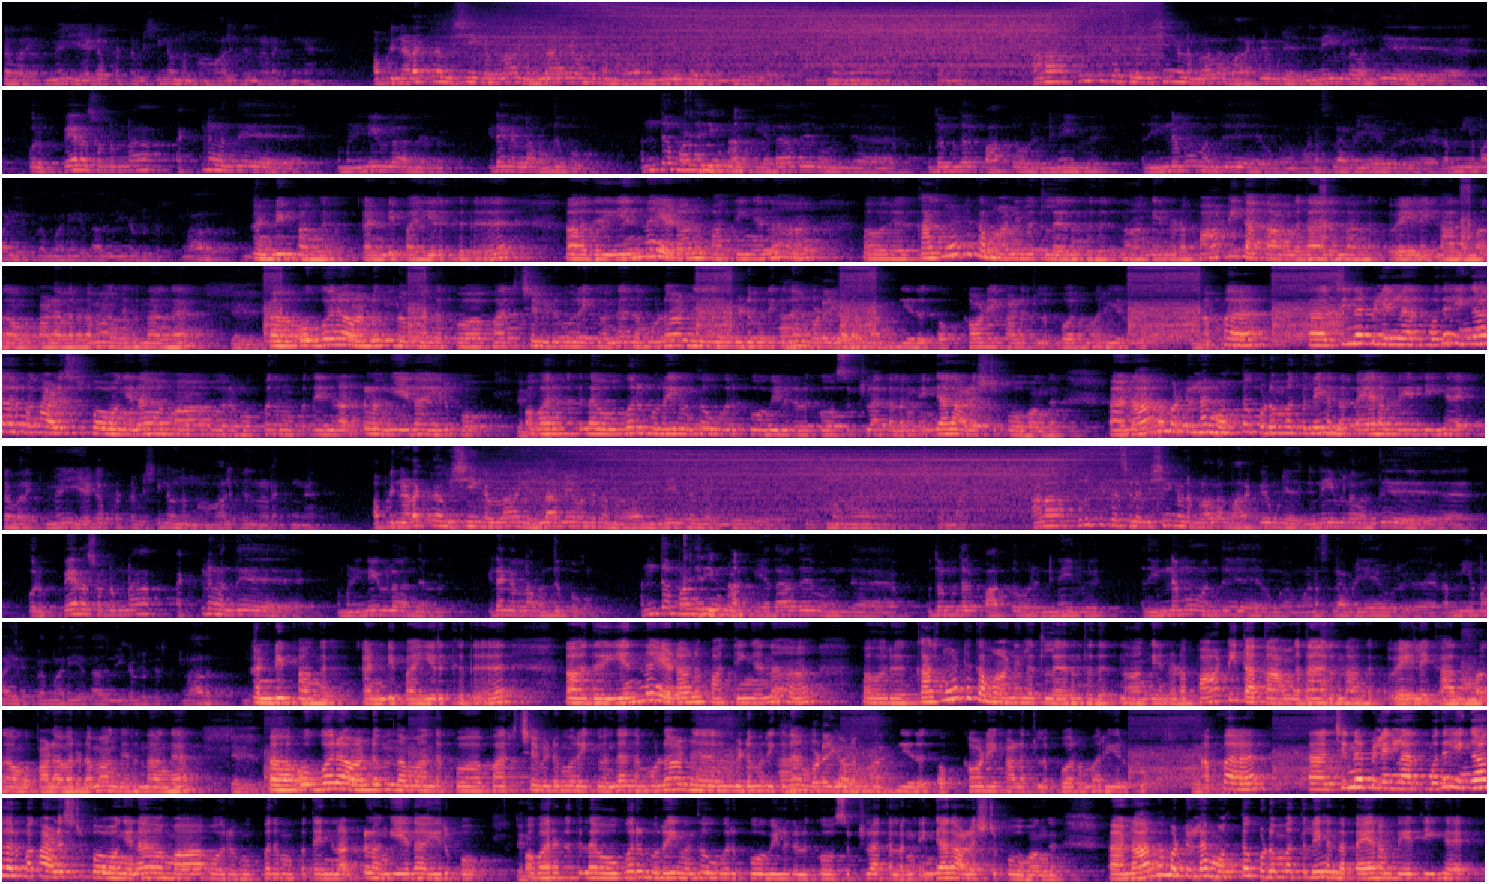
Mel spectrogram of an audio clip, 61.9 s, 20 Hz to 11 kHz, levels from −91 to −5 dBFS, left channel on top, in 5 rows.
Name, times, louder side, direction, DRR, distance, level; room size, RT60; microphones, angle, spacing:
voice 1, 0.0-2.6 3.1-8.0 8.6-12.2 12.6-13.6 14.0-14.9 15.2-16.0 16.4-17.3 17.7-21.5 21.9-27.4 36.4-36.9 39.0-39.4 43.6-44.5 47.0-47.4 53.8-54.1 58.8-59.1, right 1 dB, 35° right, 3 dB, 0.6 m, -39 dB
sound 1, 3.6-9.7, left 3 dB, 15° left, 0.5 m, -44 dB
voice 2, 18.1-18.6 26.8-31.5 31.9-38.7 39.3-46.7 47.1-47.6 48.0-53.5 53.8-61.7, right 3 dB, 75° right, 5 dB, 0.7 m, -29 dB
sound 2, 35.7-35.8 36.9-37.0 39.3-39.5 40.5-40.7 42.9-43.2 44.1-44.4 46.5-47.1 47.7-48.3, left 4 dB, 70° left, 0.7 m, -39 dB
8.0 x 3.5 x 6.3 m, 0.91 s
head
